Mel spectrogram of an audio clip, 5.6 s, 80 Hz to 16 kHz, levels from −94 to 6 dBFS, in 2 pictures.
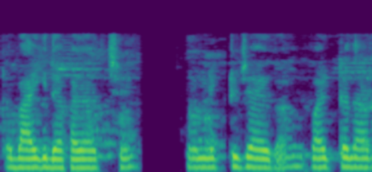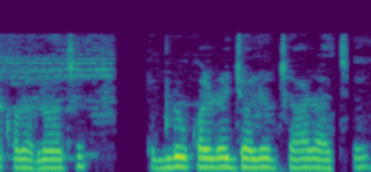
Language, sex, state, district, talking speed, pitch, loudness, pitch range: Bengali, female, West Bengal, Jhargram, 180 wpm, 185 Hz, -17 LUFS, 180-195 Hz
